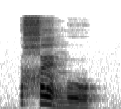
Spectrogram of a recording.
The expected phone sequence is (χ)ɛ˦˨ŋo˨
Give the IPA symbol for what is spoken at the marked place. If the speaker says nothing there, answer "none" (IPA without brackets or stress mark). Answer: χ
